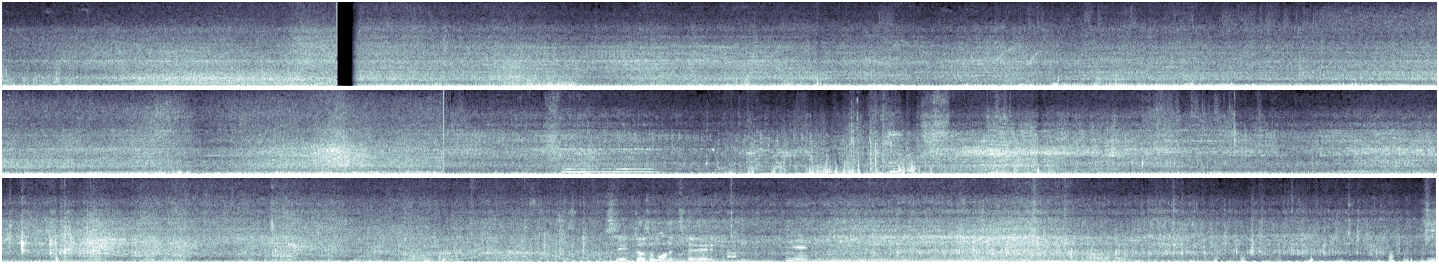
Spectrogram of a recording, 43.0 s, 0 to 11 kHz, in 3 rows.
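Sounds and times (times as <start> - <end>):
motor vehicle running: 0.0 - 43.0
wind buffeting microphone: 0.0 - 43.0.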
